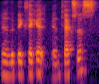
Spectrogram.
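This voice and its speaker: A man in casual conversation, telling stories haltingly and recalling details piece by piece. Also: fairly high pitch, level tone, mellow.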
